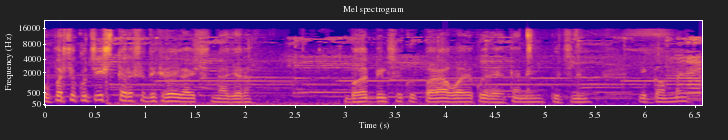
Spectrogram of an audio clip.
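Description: Clear music plays behind a man speaking at a moderate pace with ordinary pitch variation. The sound is dry, with no echo. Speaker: vlogger exploring. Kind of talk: casual vlog chat. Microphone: phone near.

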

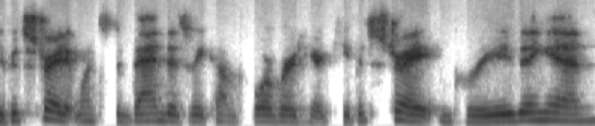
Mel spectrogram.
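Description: A woman with a fairly low, gentle voice speaks in a monotone, flat intonation, with a dry sound, no echo and a quiet background. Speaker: yoga instructor. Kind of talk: guided movement and meditation class. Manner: clear step-by-step cueing, gentle and instructive. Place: home room.

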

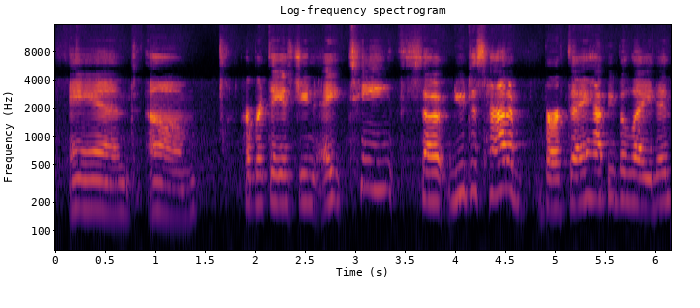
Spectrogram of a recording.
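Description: A woman speaking at a fairly slow pace against light background noise. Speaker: craft channel host. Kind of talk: casual vlog chat, reading a letter aloud. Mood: cheerful, laughing. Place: home room. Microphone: webcam.

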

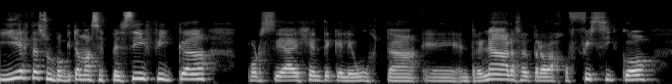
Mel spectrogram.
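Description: Speaking in an Argentine accent, a woman uses lively intonation at a moderate pace. The background is quiet. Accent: Rioplatense Argentine Spanish. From Argentina, Buenos Aires. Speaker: holistic wellness coach. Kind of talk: online talk presentation. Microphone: video call.

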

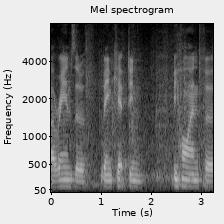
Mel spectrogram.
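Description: Noticeable background noise accompanies the man who is talking. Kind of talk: casual vlog chat. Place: farm machine. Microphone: phone near.

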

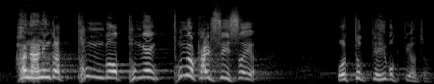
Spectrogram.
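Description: A man with an extremely high-pitched voice talks at a fairly quick pace in an animated tone, his intonation lively. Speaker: pastor. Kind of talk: sermon. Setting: church. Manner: loud.

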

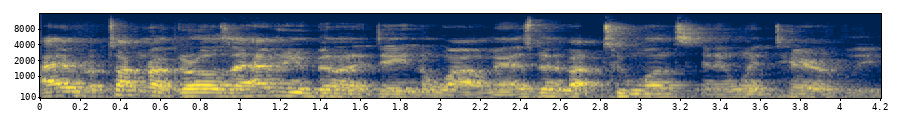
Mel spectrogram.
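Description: Amid audible room echo and light background noise, a man talks at a very fast pace in an animated tone with ordinary pitch variation. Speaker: stand-up comedian. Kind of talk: stand-up comedy. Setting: stage with audience. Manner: animated, punchy crude delivery. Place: stage.

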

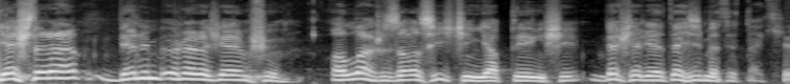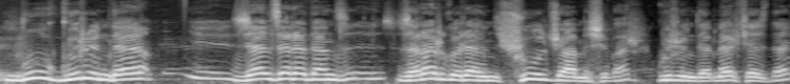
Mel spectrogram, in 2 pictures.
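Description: A man with a high pitch talks at a fairly slow pace, his pitch varying in an ordinary way. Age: 90s. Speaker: retired carpenter. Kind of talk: interview.

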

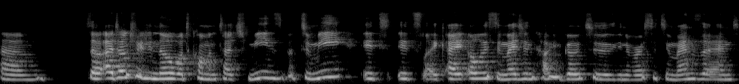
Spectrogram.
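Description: Against a quiet background, a woman talks at a fairly quick pace in a high voice with ordinary pitch variation. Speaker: mathematician and interviewer; interviewer. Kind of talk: casual interview. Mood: relaxed, smiling, reflective. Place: home room. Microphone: video call.

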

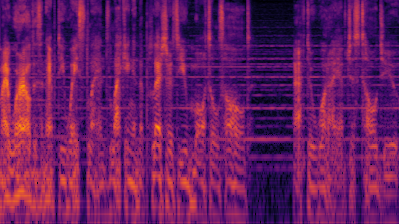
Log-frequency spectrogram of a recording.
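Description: A put-on character voice with clear music in the background. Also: man, very deep, low pitch for a man, moderate pace. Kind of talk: comic abridged parody dub. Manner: sarcastic, goofy, bored.

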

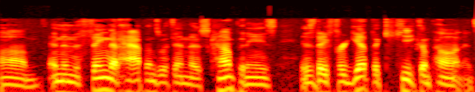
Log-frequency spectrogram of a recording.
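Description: A plain, everyday voice belongs to this man. He speaks at a moderate pace with a fairly low pitch and lively intonation. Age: 40s. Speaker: sales consultant and trainer. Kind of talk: interview.

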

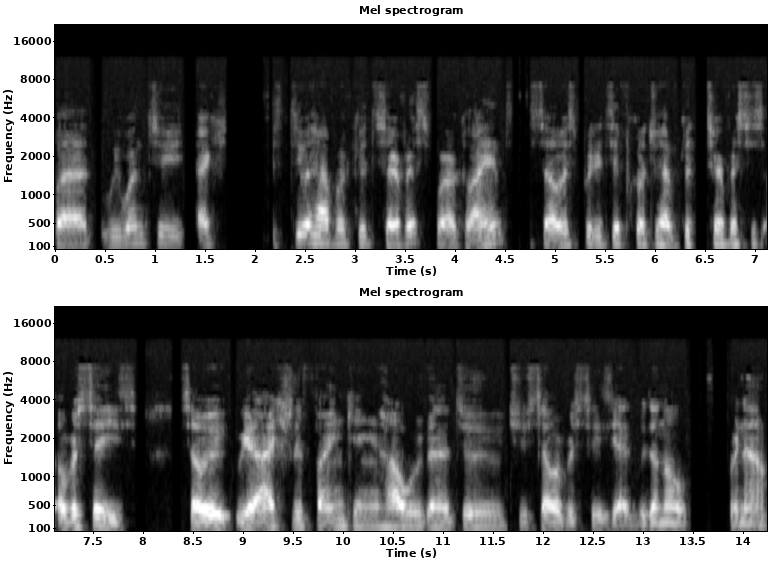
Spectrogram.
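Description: At a fairly slow pace, a man speaks with a Portuguese accent and ordinary pitch variation. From Brazil. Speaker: entrepreneur. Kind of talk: interview. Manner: halting. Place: home room. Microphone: webcam.

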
